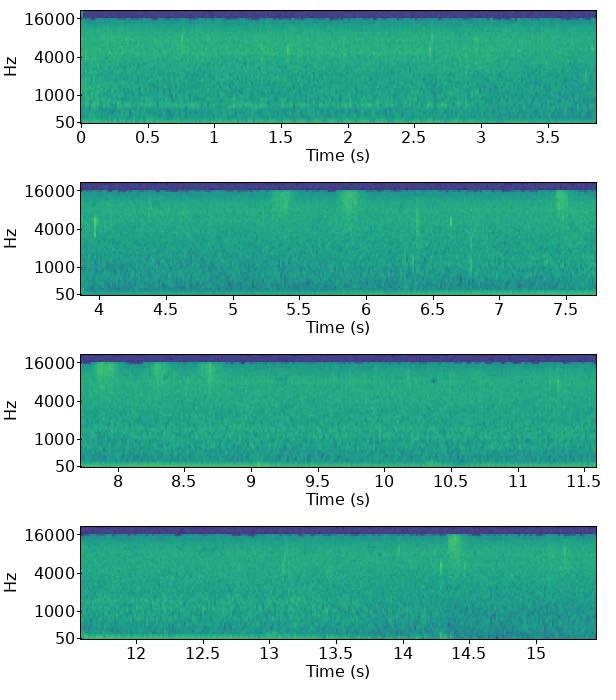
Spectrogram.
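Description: A heavy diesel engine idles with a low, steady rumble.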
